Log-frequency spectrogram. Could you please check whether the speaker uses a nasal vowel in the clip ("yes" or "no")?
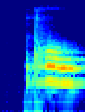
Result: no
